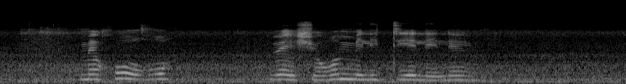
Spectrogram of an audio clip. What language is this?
Northern Sotho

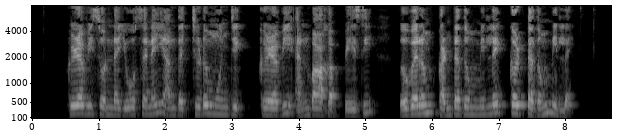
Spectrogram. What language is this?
Tamil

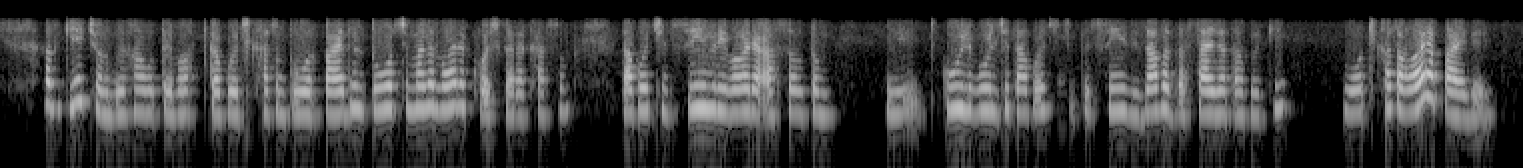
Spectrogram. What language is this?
Kashmiri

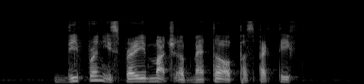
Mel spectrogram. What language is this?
English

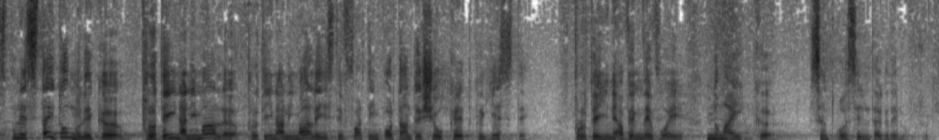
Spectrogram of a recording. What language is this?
Romanian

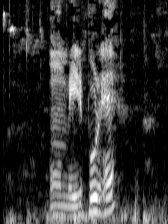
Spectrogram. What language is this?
Loarki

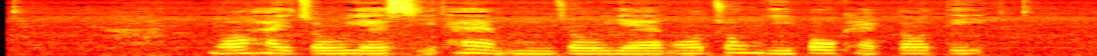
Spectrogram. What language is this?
Cantonese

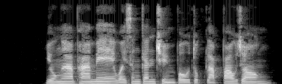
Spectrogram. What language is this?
Cantonese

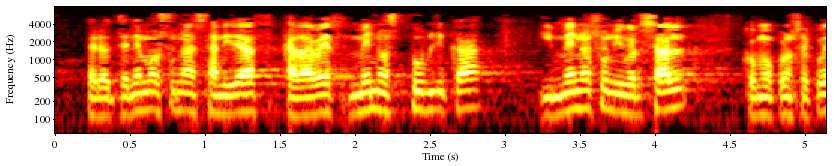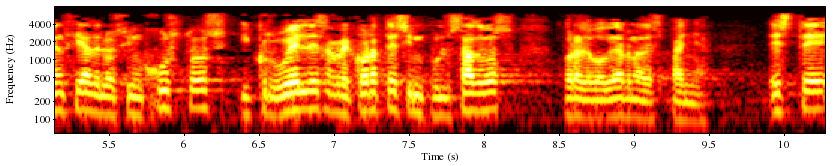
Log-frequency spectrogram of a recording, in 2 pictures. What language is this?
Spanish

